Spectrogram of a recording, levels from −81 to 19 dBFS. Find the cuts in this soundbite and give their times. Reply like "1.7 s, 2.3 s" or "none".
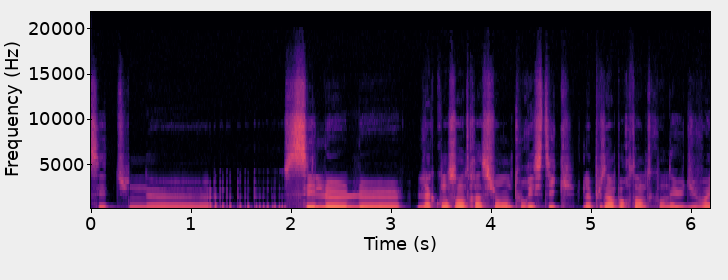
3.2 s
